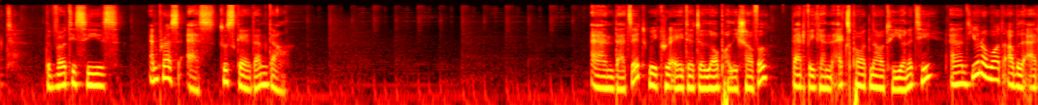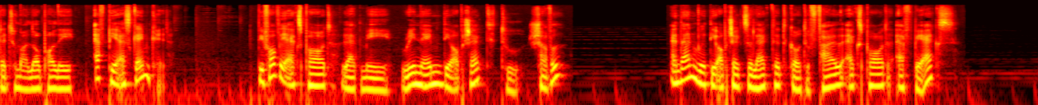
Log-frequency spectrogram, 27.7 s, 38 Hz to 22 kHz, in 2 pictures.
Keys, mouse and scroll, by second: 0.2 Tab, 1.4 click, 1.8 shift+click, 2.3 shift+click, 3.2 s, 5.8-6.2 scroll down 4, 6.2 Tab, 6.7-10.4 middle drag, 10.4-13.4 scroll down 2, 16.0 click, 16.6 KP_Decimal, 17.9-21.2 drag, 24.0-27.2 drag.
